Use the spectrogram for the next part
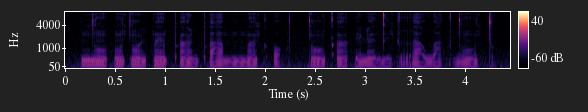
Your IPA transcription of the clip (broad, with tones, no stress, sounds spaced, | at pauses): n d õ˥˩ ʔ õ˧˥ t ɔ̃˧˩ ɳ p ɛ̃˥˩ pʼ ã˧˩ ɳ pʼ a˧˩ mː ã˧˥ k ʔ ɔ˧˩ k tː ɔ̃˥˩ kʼ ã˧˥ ʔ ẽ˧˩ ɳ ɛ̃˥˩ d̪ ẽ˧˥ k r a˥˩ w a˥˩ k d̪ õ˧˥ t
